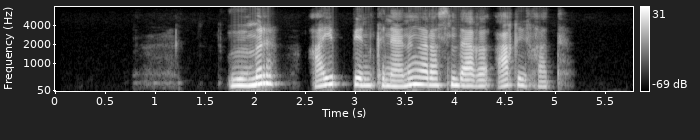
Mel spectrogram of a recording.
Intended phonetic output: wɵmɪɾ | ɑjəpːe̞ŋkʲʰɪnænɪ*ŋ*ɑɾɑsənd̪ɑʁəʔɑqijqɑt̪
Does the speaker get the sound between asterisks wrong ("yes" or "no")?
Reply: no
